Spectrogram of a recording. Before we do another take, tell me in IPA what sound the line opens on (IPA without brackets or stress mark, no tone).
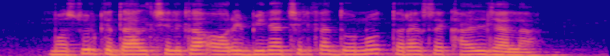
m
